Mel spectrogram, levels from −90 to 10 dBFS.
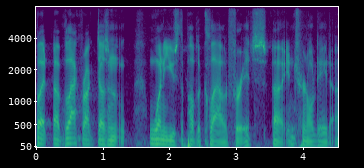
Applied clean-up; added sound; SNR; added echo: none; none; none; none.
